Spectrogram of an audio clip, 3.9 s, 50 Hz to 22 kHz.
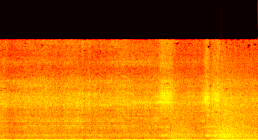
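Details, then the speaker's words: Engine with Edelbrock 1405 four-barrel carburetor cleaned after a failed fuel filter filled it with debris, float freed by tapping: steady low idle throb rising into a smooth rev, no stumble or miss; idling better than before. "but it's sitting here idling. I have not revved it up yet, but right now it is idling better than it has the last few days."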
